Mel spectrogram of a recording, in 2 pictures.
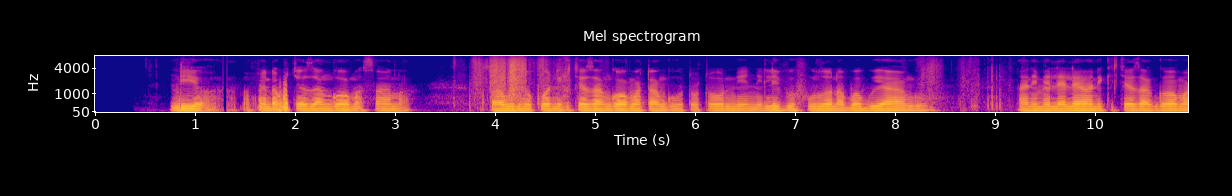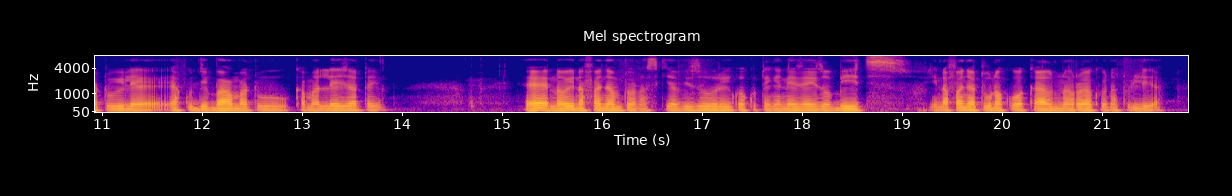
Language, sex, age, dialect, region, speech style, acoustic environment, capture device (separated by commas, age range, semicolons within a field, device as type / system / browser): Swahili, male, 18-24, Kenya - Nairobi Sheng-influenced, Kenya, focused, silence, mobile / Linux / Chrome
